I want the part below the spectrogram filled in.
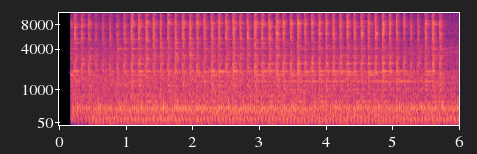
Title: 2018 Mitsubishi Mirage GS making noises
